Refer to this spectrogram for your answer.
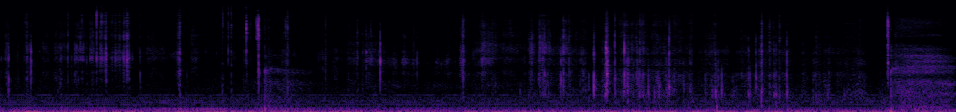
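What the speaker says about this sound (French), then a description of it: "on va ouvrir une petite papillote du jour, papillote d'amour" A small papillote chocolate wrapper being unwrapped, crisp crinkling and rustling of foil and paper in close, busy bursts over about ten seconds, with sharper crackles throughout.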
